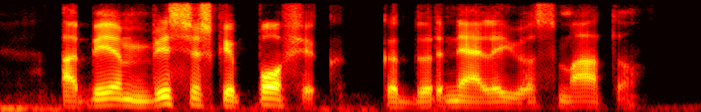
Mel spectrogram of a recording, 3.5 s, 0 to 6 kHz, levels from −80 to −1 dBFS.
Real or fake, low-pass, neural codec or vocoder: fake; 5.4 kHz; codec, 24 kHz, 1.2 kbps, DualCodec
